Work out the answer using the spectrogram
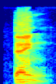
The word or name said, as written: Tem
